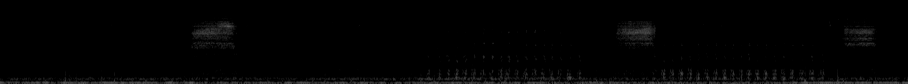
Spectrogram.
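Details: Tiny barn owl nestlings at feeding time in a nest box on a live camera in Israel, spring 2022: repeated rasping, hissing bursts about half a second long, mixed with rapid chittering twitters, over a low steady hum.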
